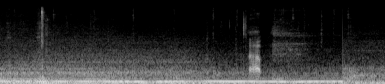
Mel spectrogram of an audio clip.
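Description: A Lamborghini Diablo engine idles with a steady low drone, then cuts out abruptly as it stalls near the end. A voice speaks briefly over the engine.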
